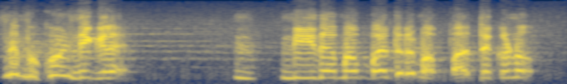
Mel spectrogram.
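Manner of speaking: husband begging wife, pitch climbing; rising plea. Acted. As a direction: beg her to keep the children safe. Pleading with wife about children.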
